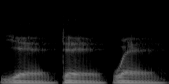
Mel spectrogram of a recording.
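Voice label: "yetewe", concatenated syllables; Affixing experiment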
